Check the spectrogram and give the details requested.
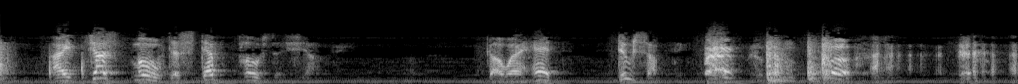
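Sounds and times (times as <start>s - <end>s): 
speech: 0.5s - 3.3s, 4.9s - 5.6s, 6.2s - 7.4s, 8.3s - 9.0s
thrown gun striking a door: 7.6s - 8.4s
laughter: 8.2s - 10.1s.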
